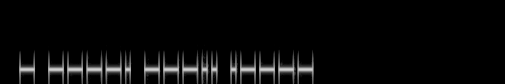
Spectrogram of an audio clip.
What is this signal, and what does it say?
Morse code, heard as a keyed tone, about 25 wpm, 700 Hz. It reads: T981
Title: Numbers - Contest Style - 4-Digit 25wpm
